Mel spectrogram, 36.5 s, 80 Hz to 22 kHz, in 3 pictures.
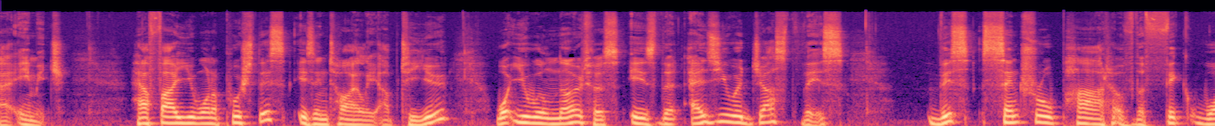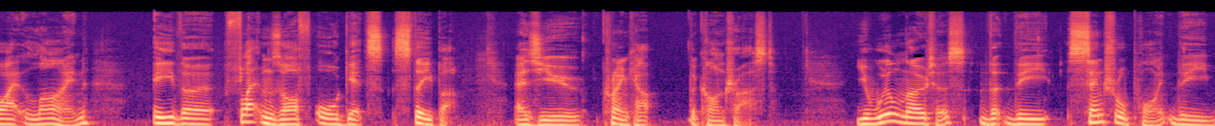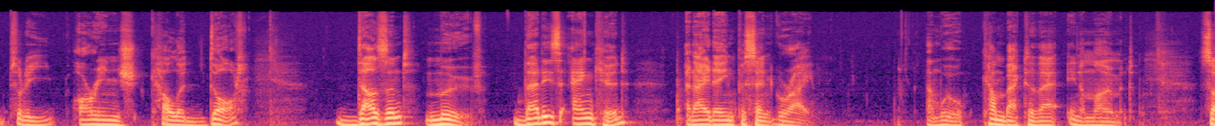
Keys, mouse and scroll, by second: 0.0-8.5 drag, 18.0-22.7 drag.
